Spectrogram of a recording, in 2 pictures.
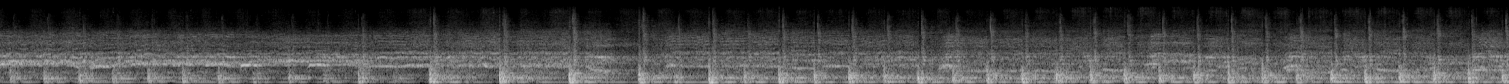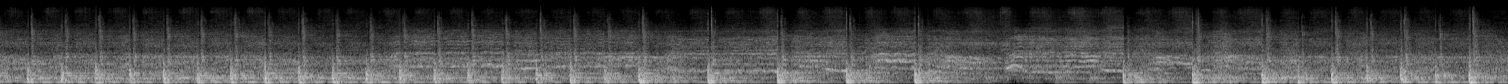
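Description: Powwow drum group singing in chorus over a big drum struck in a steady beat, about two to three beats a second, as the song for a jingle dress dance.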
